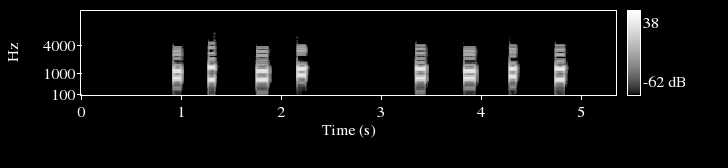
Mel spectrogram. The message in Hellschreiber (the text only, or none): none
